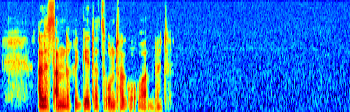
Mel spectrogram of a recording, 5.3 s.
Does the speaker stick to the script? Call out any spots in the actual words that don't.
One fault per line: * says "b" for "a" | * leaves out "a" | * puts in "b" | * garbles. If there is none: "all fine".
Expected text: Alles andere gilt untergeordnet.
* puts in "als"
